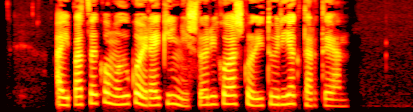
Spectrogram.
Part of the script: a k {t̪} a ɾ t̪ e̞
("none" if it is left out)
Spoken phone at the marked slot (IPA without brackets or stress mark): t̪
